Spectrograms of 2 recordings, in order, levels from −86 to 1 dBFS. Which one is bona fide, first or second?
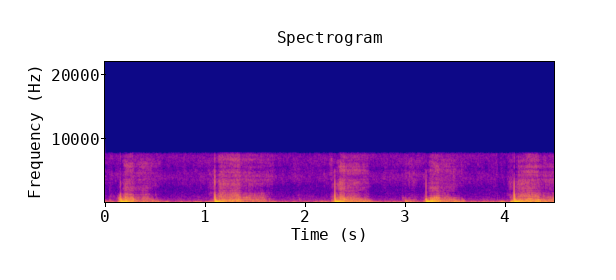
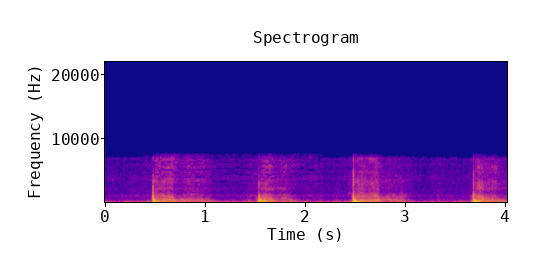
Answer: first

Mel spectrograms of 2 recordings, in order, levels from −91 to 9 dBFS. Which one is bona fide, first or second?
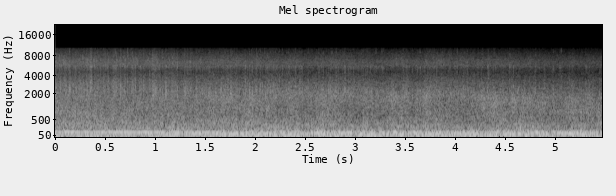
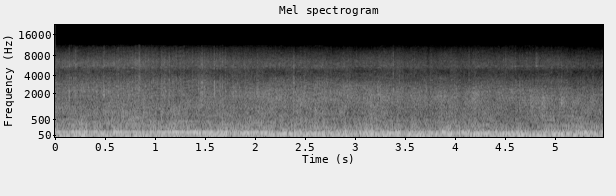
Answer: first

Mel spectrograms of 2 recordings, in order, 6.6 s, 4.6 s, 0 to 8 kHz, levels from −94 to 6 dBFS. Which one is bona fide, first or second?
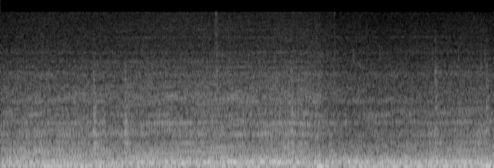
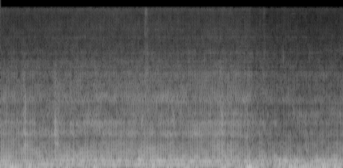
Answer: first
